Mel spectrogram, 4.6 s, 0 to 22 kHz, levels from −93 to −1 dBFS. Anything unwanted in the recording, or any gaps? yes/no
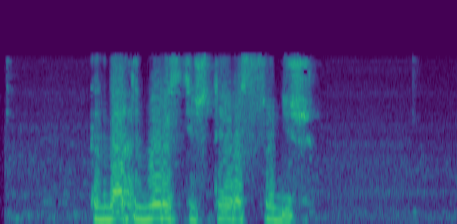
no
